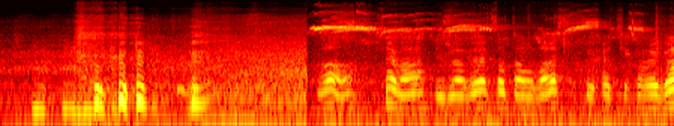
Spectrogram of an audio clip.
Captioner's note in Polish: śmiech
